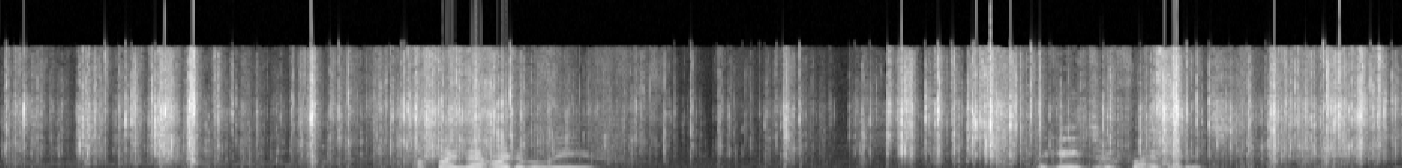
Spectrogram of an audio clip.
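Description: Foil wrappers crinkle and rustle between fingers.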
